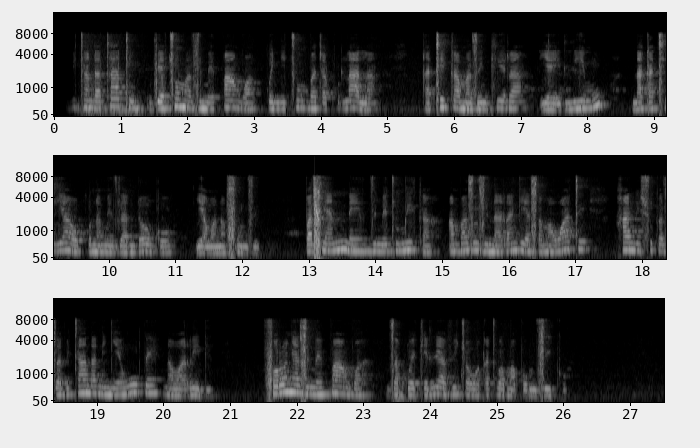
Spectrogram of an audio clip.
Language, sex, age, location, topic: Swahili, female, 36-49, Nairobi, education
